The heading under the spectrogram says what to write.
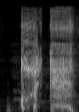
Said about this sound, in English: Oh, boy. Last week it was burping. Now it's choking and gagging.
